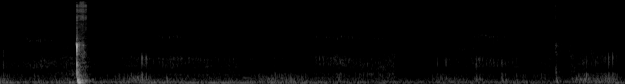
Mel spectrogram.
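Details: Female domestic cat purring with a sound likened to a snore: a low, steady rumbling hum throughout, with a sharp click near the start and faint rustling.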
